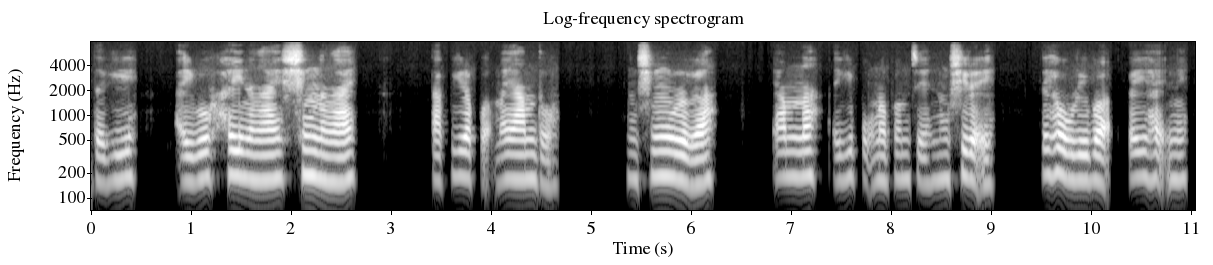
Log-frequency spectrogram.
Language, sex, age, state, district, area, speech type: Manipuri, female, 30-45, Manipur, Kakching, rural, spontaneous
